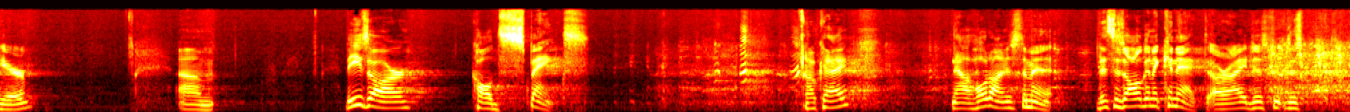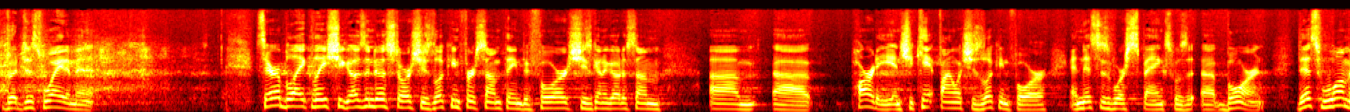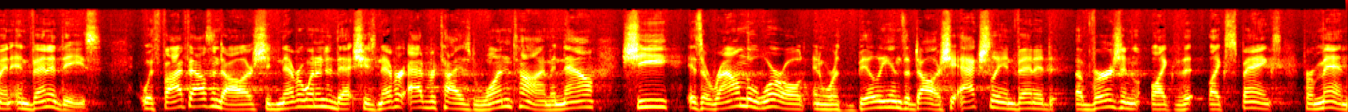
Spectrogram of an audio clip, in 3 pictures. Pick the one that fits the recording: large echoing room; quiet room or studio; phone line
large echoing room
